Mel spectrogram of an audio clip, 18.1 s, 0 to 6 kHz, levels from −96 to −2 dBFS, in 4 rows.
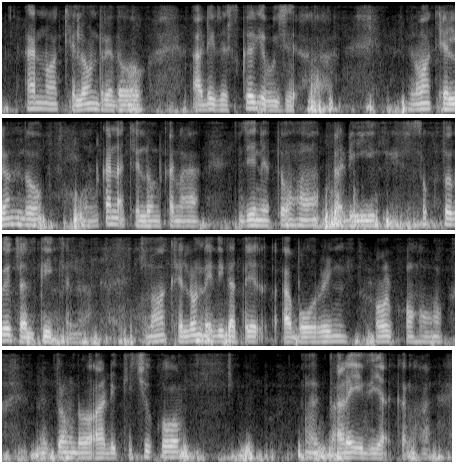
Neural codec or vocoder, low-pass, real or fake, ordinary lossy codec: codec, 24 kHz, 3 kbps, HILCodec; 5.4 kHz; fake; none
